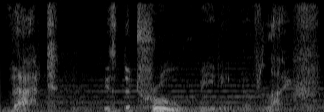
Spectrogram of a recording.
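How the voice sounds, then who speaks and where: An actor playing a brooding, grandiose philosophical villain in a video game, delivering a theatrical, measured monologue. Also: male voice, lowish voice, big pitch swings. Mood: solemn, musing. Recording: long reverb, loud music behind.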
